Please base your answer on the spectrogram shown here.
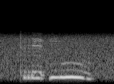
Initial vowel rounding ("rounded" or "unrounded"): unrounded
